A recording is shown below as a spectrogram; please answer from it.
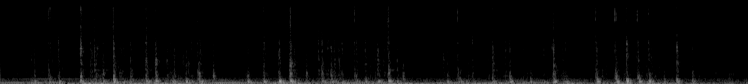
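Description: Rapid, steady typing on a computer keyboard, with dense clicking keystrokes running continuously, close up and fairly quiet, with no voices.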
